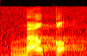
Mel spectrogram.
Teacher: Diucapkan dengan suara yang tebal dan dalam posisi sukun, maka terdengar pantulan suara. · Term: huruf Qaf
